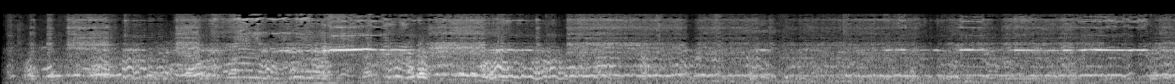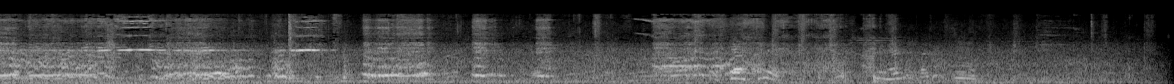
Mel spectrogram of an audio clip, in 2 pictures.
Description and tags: squeaky trolley squeaky trolley
This recording was made in Medina, Marrakesh in February 2014.
Marrakesh, trolley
